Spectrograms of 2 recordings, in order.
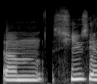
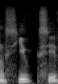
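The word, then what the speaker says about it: Siouxsie: Ausgesprochen Siuxi, falsch ausgesprochen Siuxi. – Siuxi, ja, es wird also buchstabengetreu ausgesprochen. Also es ist eine Anspielung natürlich an den Indianerstamm. Und wird ausgesprochen richtig Suzy, oder ne, Suzy nicht ganz so, aber wie, ja, ungefähr wie Suzy.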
